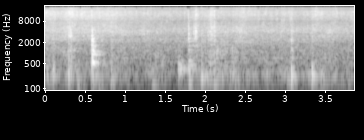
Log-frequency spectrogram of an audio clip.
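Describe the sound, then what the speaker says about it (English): A spoon stirs anchovies and garlic frying in oil in a pot, soft scraping and clinks over a quiet, steady sizzle, with a few sharper knocks against the pot. "I'm going to give this a good stir and begin to let those anchovies melt down"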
